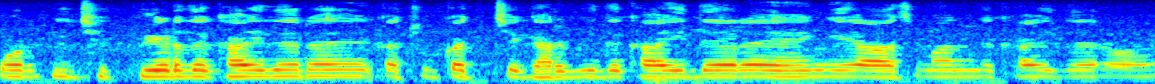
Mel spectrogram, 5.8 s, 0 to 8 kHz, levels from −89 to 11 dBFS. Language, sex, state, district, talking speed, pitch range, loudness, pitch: Bundeli, male, Uttar Pradesh, Hamirpur, 195 wpm, 180-185 Hz, -15 LUFS, 185 Hz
